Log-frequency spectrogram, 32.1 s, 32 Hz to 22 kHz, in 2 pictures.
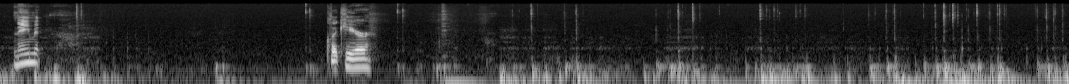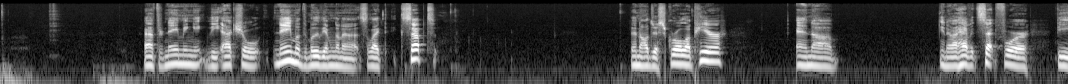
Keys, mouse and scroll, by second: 1.1 Return, 7.7-11.6 typing, 13.0-16.1 typing.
